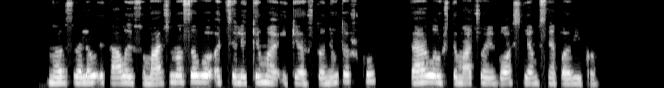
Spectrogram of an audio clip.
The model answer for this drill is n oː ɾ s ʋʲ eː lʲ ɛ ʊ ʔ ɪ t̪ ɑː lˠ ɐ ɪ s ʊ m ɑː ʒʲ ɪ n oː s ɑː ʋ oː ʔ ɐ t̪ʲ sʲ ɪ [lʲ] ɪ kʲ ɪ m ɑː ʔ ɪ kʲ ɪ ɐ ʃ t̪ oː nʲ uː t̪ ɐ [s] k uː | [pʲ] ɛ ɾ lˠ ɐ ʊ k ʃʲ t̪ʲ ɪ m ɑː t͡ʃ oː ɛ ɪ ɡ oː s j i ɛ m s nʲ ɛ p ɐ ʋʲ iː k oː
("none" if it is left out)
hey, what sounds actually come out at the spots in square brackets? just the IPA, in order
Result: lʲ, ʃ, pʲ

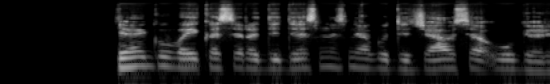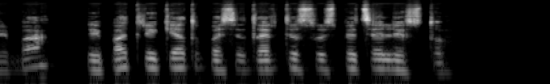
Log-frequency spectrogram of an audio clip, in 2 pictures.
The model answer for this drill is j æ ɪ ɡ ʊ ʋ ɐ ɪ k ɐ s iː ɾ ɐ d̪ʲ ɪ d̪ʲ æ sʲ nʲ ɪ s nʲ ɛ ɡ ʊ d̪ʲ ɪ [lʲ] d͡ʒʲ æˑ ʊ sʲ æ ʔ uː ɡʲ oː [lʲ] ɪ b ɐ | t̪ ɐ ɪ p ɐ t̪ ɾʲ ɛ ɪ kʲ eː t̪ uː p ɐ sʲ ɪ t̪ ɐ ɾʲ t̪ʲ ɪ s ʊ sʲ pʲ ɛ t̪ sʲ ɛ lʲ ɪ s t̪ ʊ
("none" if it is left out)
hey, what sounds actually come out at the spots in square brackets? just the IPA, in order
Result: none, ɾʲ

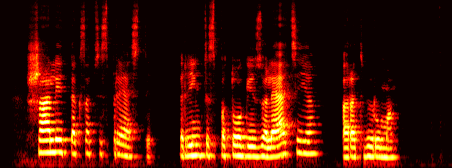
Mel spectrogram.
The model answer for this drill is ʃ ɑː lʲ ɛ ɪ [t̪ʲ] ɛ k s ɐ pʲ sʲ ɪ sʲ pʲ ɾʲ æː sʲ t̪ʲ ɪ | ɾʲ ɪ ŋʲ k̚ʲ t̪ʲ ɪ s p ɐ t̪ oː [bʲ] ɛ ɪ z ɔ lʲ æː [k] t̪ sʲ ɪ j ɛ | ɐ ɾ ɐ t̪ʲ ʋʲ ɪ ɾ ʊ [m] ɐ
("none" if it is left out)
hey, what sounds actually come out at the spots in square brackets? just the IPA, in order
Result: t̪ʲ, ɡʲ, none, m

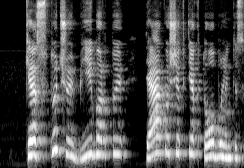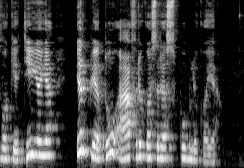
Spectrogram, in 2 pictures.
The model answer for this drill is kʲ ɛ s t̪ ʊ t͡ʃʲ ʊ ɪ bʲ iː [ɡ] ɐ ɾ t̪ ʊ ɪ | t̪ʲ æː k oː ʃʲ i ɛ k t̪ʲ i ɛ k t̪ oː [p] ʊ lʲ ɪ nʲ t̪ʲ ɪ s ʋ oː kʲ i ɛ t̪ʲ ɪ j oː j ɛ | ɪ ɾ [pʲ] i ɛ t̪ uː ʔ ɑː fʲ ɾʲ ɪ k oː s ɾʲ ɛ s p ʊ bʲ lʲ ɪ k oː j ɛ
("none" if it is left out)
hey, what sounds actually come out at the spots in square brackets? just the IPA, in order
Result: b, b, pʲ

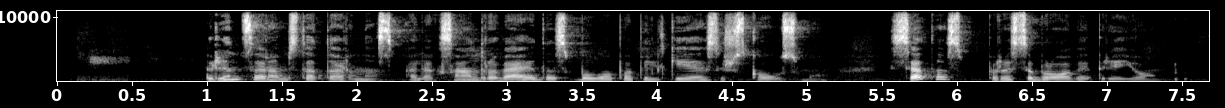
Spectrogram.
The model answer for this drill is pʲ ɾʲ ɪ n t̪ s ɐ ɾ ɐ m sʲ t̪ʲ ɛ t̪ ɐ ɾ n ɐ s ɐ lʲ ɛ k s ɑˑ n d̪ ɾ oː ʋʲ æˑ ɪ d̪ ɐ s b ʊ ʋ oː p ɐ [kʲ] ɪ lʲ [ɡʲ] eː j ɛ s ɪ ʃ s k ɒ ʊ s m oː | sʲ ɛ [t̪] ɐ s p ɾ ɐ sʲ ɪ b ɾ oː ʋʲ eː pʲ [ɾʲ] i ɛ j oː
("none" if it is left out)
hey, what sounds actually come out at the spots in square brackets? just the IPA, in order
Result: pʲ, kʲ, t̪, ɾʲ

